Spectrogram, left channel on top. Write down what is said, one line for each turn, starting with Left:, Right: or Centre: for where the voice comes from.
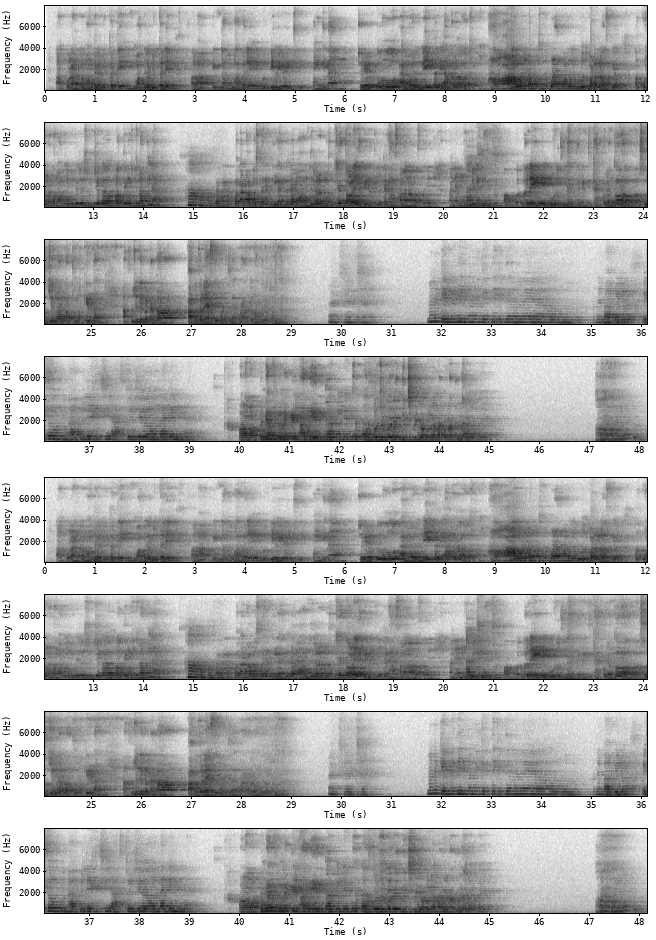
Left: ଆଉ କୋଣାର୍କ ମନ୍ଦିର ଭିତର ଦେଇ, ମନ୍ଦିର ଭିତ ରେ ଅ ଏକଦମ ଭାବରେ ପୋତି ହୋଇ ରହିଛି କାହିଁକି ନା ଜୟ ତୁ ଆମର ନେଇ ଗଲେ ଆମର ହଁ ହଁ ଆଉ ଗୋଟେ ରହସ୍ୟ କୋଣାର୍କ ମନ୍ଦିର ରେ ବହୁତ ବଡ ରହସ୍ୟ ଆଉ କୋଣାର୍କ ମନ୍ଦିର ଭିତରେ ଯୋଉ ସୂର୍ଯ୍ୟଙ୍କର ପ୍ରତିମୂର୍ତ୍ତି ନଥିଲା?
Right: ହଁ ହଁ ହଁ
Left: ପୁରା
Right: ହଁ
Left: ଭାସ୍ ସମାନ ଅବସ୍ଥାରେ ଥିଲା ସେଟା ମନ୍ଦିରର ମୂର୍ତ୍ତି ଟା ତଳେ ଲାଗିିନଥିଲା ସେଟେ ଭାସମାନ ଅବସ୍ଥାରେ ମାନେ ମୂର୍ତ୍ତିଟା
Right: ଆଚ୍ଛା
Left: ଯେମିତି
Right: ଆଚ୍ଛା
Left: ପବନରେ ଉଡୁଥିଲା ସେମିତି ଠାକୁରଙ୍କ ସୂର୍ଯ୍ୟଙ୍କର ପ୍ରଥମ କିରଣ ଆଉ ସୂର୍ଯ୍ୟ
Right: ହୁଁ
Left: ଦେବତାଙ୍କ
Right: ହୁଁ ହୁଁ।
Left: ପାଦ ତଳେ ଆସି ପଡୁଥିଲା କୋଣାର୍କ ମନ୍ଦିରର।
Right: ଆଛା ଆଛା। ମାନେ କେମିତି ମାନେ କେତେ କେତେ ମାନେ ମାନେ ଭାବିଲ ଏସବୁ ଭାବିଲେ କିଛି ଆଶ୍ଚର୍ଯ୍ୟ ଲାଗେନି ନା?
Left: <unintelligible> ହଁ ମତେ ବି ଆଶ୍ଚର୍ଯ୍ୟ
Right: ତ ବହୁତ
Left: ଲାଗେ,
Right: ଏଇ ସବୁ
Left: ଆରେ ଏତେ
Right: ଭାବିଲେ ବହୁତ
Left: ସେ ପୂର୍ବ
Right: ଆଶ୍ଚର୍ଯ୍ୟ
Left: ଯୁଗରେ
Right: ଲାଗେ
Left: କିଛି
Right: ପୁରୀ
Left: ବି
Right: ମନ୍ଦିର
Left: ଯନ୍ତ୍ରପାତି
Right: କୋଣାର୍କ
Left: ନଥିଲା।
Right: ମନ୍ଦିର ଉପରେ।
Left: ହଁ
Right: କଣ କହିଲ
Left: ସେ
